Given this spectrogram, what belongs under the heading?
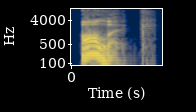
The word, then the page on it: aulic: British English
